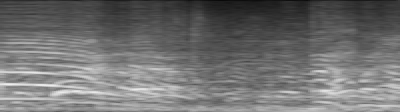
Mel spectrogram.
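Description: Excited voices shouting and calling out around a beach-football match: one loud, drawn-out shout at the start, then overlapping calls and chatter.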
